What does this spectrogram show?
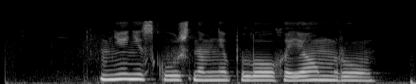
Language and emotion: Russian, sad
